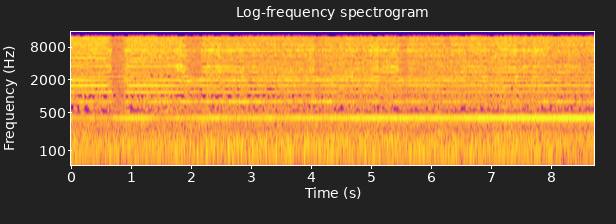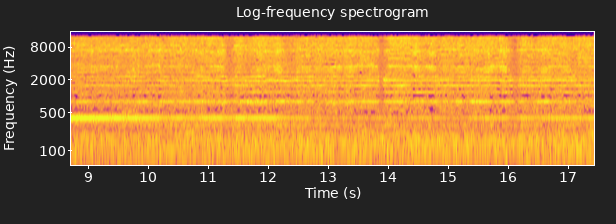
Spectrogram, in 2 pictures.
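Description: CNC stone-carving router's spindle running steadily with a held whine, its water-cooled bit grinding into a stone slab as it carves a relief.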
